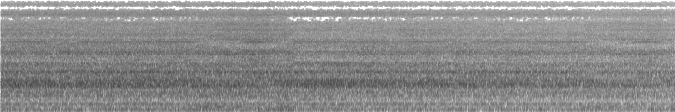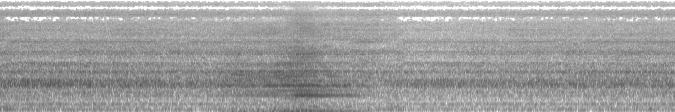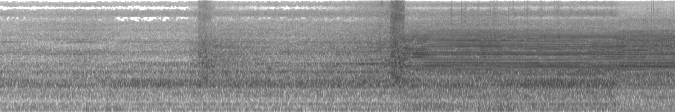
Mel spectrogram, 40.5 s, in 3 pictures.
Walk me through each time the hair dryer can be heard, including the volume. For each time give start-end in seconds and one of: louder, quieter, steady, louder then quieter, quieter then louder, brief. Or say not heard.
0.0-40.4 quieter then louder.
